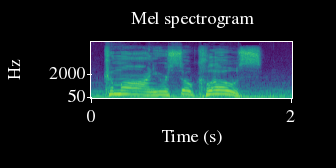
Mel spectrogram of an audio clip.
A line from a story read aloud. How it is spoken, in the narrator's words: another voice hollered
